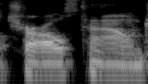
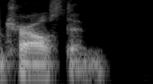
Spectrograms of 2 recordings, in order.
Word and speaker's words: Charlestown: I hate when people in Rhode Island call Charlestown Charleston.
